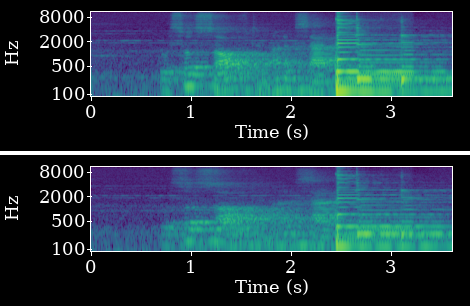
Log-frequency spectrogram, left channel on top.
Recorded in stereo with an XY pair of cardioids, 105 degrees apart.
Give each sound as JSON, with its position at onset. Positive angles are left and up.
{"t": 0.7, "sound": "a man speaking", "azimuth_deg": 60, "distance_m": 8.0}
{"t": 2.4, "sound": "a guitar", "azimuth_deg": 45, "distance_m": 1.0}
